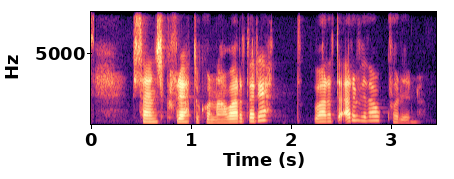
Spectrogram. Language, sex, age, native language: Icelandic, female, 30-39, Icelandic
